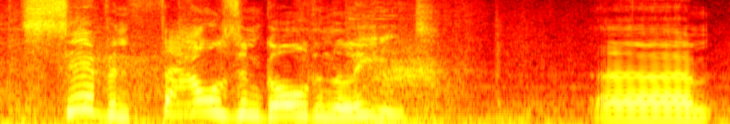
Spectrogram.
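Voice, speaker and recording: A man's voice: extremely high pitch, lively intonation, slow pace. A man doing play-by-play commentary on an esports match, with dry banter between calls. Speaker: esports caster. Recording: music bed under commentary.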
